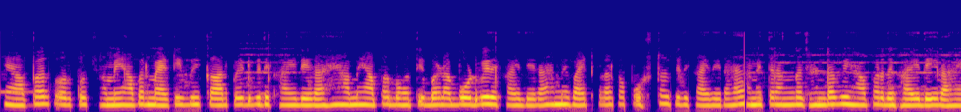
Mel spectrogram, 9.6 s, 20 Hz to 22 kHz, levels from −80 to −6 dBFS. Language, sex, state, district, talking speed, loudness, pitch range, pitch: Hindi, female, Jharkhand, Sahebganj, 275 wpm, -16 LUFS, 200-215 Hz, 210 Hz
